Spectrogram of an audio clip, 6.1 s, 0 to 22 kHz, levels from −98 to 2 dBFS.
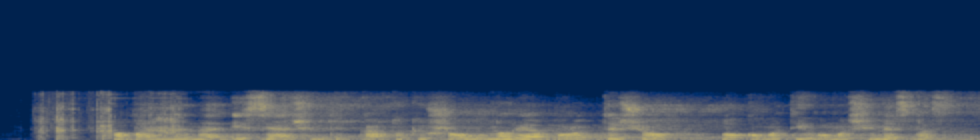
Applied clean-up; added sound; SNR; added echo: none; Glass; 12 dB; reverberation time 2.0 s.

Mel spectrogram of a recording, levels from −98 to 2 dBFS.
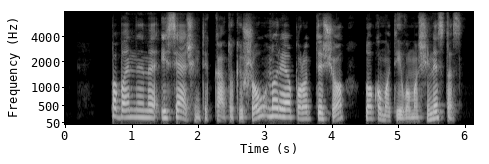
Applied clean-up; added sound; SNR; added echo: none; none; none; none.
